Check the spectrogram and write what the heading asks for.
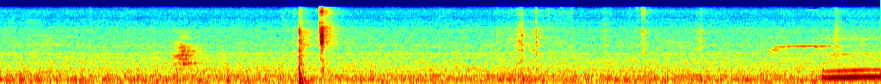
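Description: Handling of a plastic jelly-candy packet: two sharp clicks close together about a second and a half in, with a fainter tick before them, over a steady low hum.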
